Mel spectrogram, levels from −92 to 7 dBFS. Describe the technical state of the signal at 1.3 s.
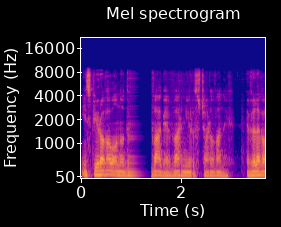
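At 1.3 s the signal is inside a call audio freeze running from 0.97 to 1.42 s. The receiver likely ran out of buffered packets, so it stretched the last sound into a fading buzz that ends in a short stretch of near-silence, about 0.42 s of fill in all. Unlike packet loss, nothing is skipped. The sound resumes exactly where it stopped, and everything after arrives about 0.42 s later than it otherwise would.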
